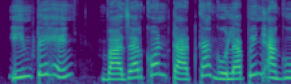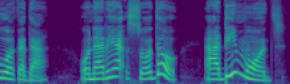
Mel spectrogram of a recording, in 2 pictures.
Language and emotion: Santali, happy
